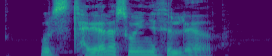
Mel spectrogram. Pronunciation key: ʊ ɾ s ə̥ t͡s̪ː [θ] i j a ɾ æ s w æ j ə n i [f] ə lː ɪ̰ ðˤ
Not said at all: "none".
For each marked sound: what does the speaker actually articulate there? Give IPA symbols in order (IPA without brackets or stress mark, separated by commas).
ħ, θ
